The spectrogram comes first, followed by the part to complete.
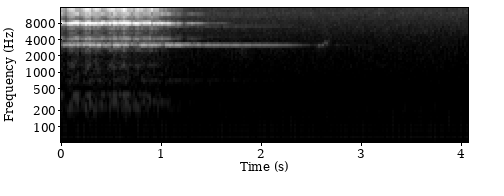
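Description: Altar bell rung at the elevation of the consecrated host: a bright, high ringing that starts suddenly, stays uneven for about a second and then fades out over the next second and a half.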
